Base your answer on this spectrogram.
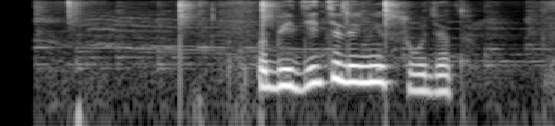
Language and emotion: Russian, neutral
